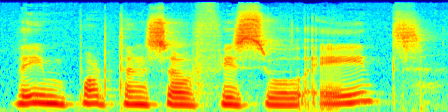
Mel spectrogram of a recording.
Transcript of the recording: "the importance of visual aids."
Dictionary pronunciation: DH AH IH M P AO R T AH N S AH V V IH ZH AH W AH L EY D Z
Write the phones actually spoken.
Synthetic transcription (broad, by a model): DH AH IH M P AO R T AH N S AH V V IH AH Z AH L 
